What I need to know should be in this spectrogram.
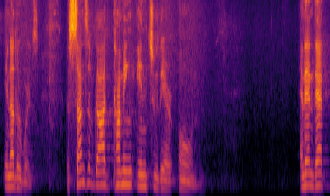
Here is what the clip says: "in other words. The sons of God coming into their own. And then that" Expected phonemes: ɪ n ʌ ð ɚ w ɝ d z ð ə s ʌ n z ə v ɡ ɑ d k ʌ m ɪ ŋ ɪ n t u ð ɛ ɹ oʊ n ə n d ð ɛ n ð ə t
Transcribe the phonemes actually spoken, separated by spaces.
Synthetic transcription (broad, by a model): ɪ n ʌ ð ɚ w ɝ d z ð ə s ʌ n z ə v ɡ ɑ d k ʌ m ɪ ŋ ɪ n t u ð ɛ ɹ oʊ n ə n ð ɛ n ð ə t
